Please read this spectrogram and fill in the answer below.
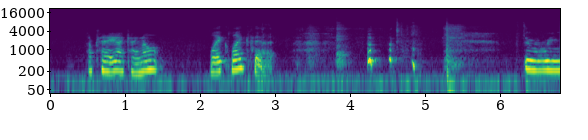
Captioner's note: laughs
